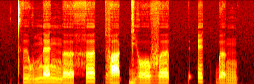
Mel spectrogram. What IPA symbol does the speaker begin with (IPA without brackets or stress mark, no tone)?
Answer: t̪ʰ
